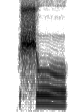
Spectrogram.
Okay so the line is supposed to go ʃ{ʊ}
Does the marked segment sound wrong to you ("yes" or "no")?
no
